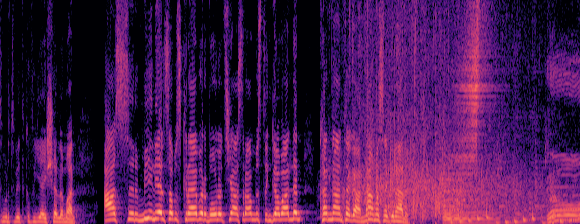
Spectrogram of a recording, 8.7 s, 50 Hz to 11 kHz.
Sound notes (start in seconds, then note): 4.7 applause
